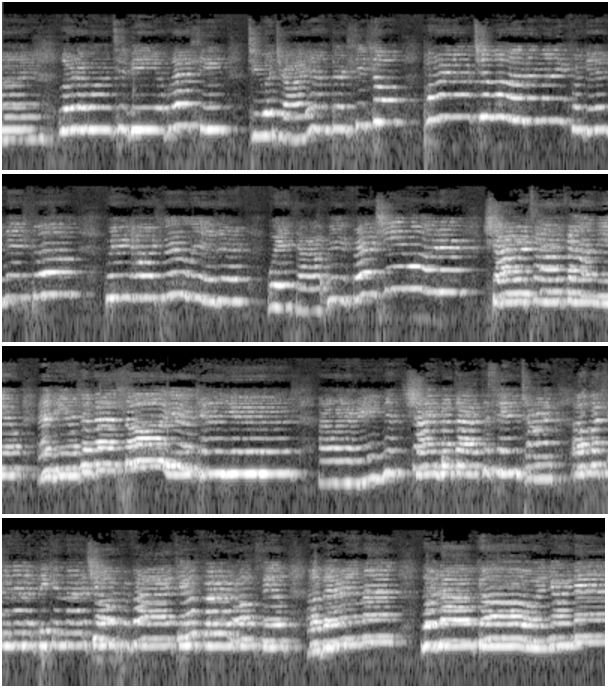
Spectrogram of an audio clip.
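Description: Two young girls singing a gospel song together into handheld microphones, amplified through the church sound system, in sung phrases with brief breaths between them.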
